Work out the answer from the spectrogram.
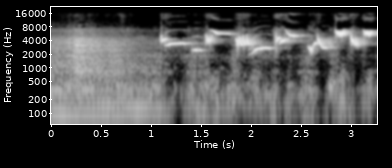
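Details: After about a second of soft noise, a Black-throated canary bursts into song, a tutor for other birds: a quick, evenly paced series of high sharp whistled notes.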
